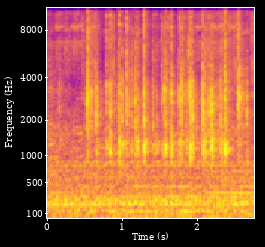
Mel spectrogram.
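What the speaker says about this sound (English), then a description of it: "why can't I type today?" Computer keyboard typing during an Android code review: quick, uneven keystrokes tapped close by in short flurries, with no voice.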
